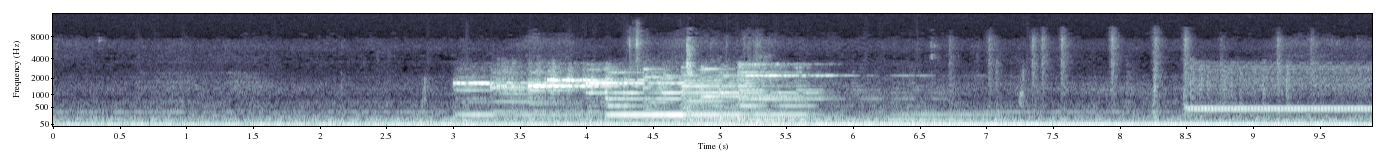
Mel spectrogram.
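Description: A telephone ringing tone plays as a short electronic melody of tones, then shifts to a steady single tone, over a low rumbling background.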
